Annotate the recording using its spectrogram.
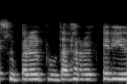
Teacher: esto es una orden, tiene tono descendente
